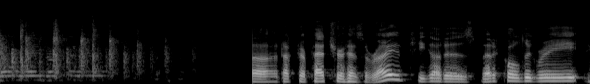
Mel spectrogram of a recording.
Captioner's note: applause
